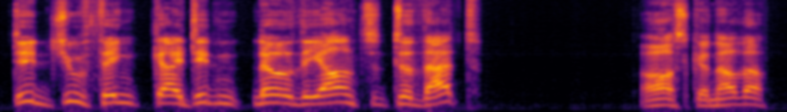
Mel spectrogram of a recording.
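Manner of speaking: put-on pompous egg lecturing a girl; haughty egg. Humpty mocks the question.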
